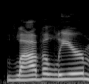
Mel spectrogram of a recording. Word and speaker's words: lavalier: And she required a lavalier microphone.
